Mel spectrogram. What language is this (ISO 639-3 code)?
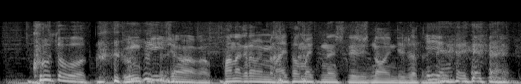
kaz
